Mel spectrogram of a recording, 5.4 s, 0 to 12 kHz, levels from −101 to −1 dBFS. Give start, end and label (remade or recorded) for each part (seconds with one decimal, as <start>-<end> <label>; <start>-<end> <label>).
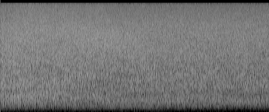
0.0-1.2 recorded; 1.2-2.2 remade; 2.2-3.0 recorded; 3.0-4.6 remade; 4.6-5.4 recorded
